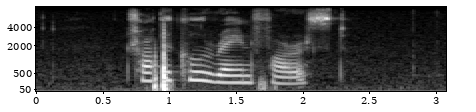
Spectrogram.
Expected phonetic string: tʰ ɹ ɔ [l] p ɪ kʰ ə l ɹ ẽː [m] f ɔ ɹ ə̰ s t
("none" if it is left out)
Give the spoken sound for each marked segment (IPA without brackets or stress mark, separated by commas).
none, n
